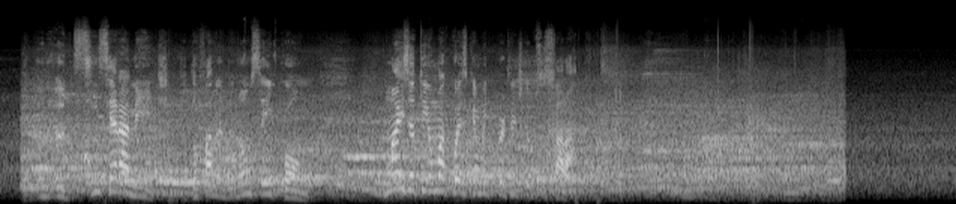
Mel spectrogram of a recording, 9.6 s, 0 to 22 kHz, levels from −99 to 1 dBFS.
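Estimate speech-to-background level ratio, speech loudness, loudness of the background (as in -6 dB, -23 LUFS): 5.0 dB, -25.5 LUFS, -30.5 LUFS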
